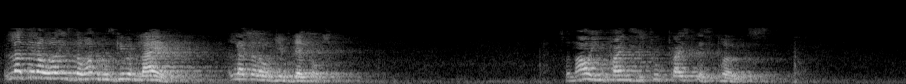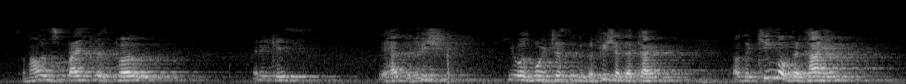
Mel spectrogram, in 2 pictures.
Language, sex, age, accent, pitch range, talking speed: English, male, 50-69, Indian, 185-230 Hz, 165 wpm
